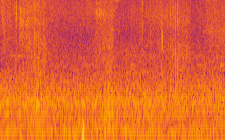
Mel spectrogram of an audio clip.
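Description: Steady outdoor background noise with a single short, soft low thump just under a second in, among people kneeling on grass petting a dog.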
